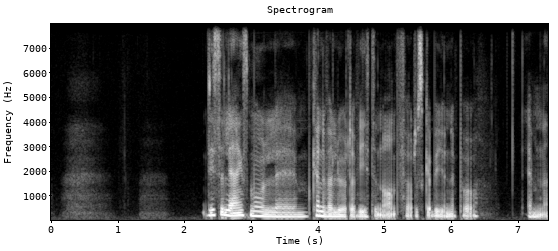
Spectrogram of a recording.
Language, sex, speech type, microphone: Norwegian, female, spontaneous, Shure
